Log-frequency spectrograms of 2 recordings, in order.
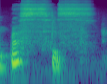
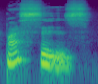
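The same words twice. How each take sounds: First: The ending is a long voiceless hissing S. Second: The ending is an added voiced syllable. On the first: The speaker calls it wrong. "We don't say buses" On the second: The speaker calls it right. "We say buses"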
